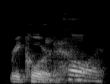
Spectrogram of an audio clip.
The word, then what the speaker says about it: record: if it is a verb what should we pronounce this as record if this is a noun we can just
